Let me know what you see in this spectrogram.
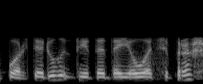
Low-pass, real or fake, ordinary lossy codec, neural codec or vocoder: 3.6 kHz; real; AAC, 24 kbps; none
